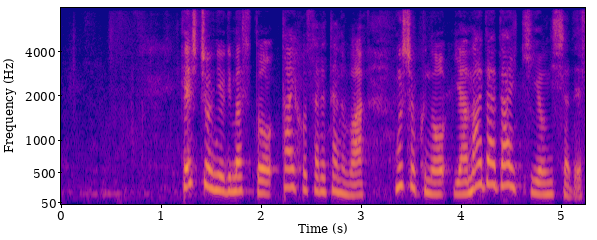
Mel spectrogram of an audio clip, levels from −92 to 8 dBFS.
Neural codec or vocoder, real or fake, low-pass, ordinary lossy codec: codec, 16 kHz, 4 kbps, FreqCodec, smaller model; fake; none; none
